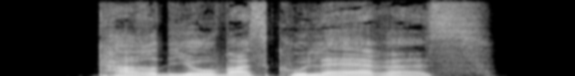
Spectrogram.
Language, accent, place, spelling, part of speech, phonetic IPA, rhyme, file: German, Germany, Berlin, kardiovaskuläres, adjective, [kaʁdi̯ovaskuˈlɛːʁəs], -ɛːʁəs, De-kardiovaskuläres.ogg
- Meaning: strong/mixed nominative/accusative neuter singular of kardiovaskulär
